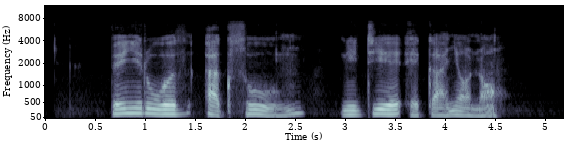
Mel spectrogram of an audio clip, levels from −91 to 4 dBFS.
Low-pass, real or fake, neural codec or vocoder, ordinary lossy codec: 7.2 kHz; fake; codec, 16 kHz, 8 kbps, FunCodec, trained on LibriTTS, 25 frames a second; none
